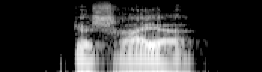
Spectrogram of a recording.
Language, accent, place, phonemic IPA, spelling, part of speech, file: German, Germany, Berlin, /ɡəˈʃʁaɪ̯ə/, Geschreie, noun, De-Geschreie.ogg
- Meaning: yelling, hue, clamor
